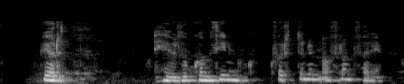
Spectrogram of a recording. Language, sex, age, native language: Icelandic, male, 15, Icelandic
